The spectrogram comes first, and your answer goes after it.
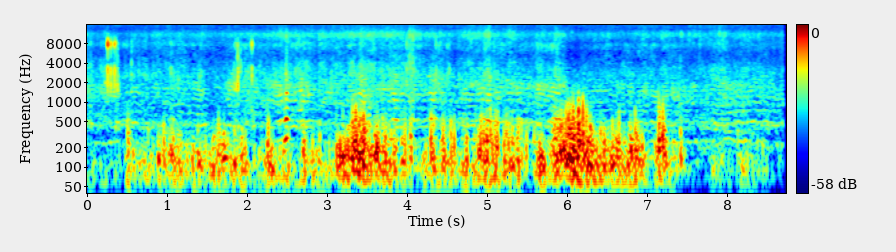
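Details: Honey bees at their hive entrance in sunshine make a low, steady droning buzz that swells and fades as many fly close by, with a wasp also present.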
